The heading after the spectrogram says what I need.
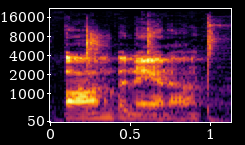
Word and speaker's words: Bombanana: But as always, go check out Bombanana. however you say banana, put bomb in front of it, and that's how you pronounce the company name.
